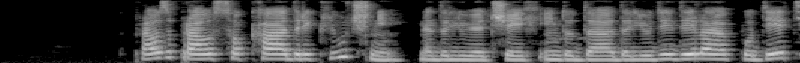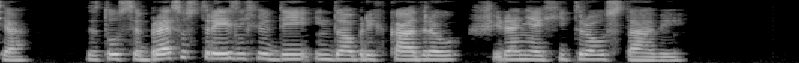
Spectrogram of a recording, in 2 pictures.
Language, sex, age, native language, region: Slovenian, male, 12-17, Slovenian, Central Slovenia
